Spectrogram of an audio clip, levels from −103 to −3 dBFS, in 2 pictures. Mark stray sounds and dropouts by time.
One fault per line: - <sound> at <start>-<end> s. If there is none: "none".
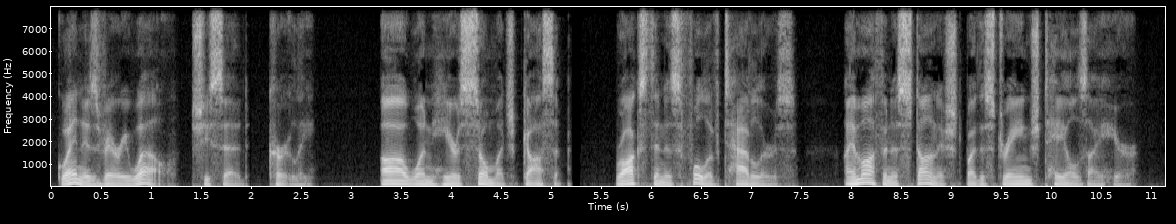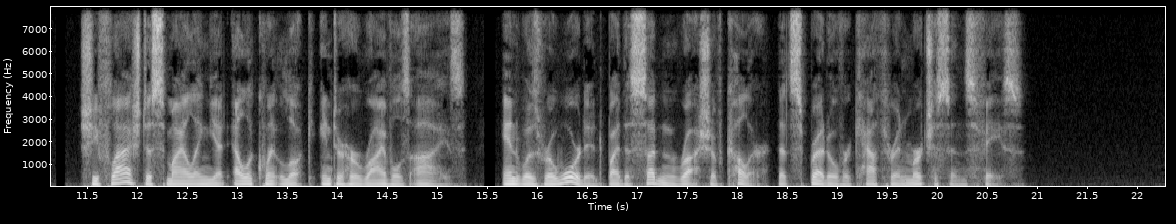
none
